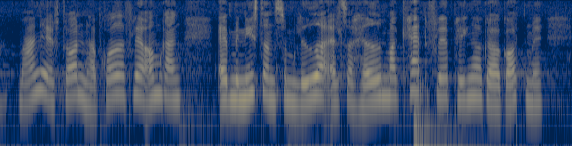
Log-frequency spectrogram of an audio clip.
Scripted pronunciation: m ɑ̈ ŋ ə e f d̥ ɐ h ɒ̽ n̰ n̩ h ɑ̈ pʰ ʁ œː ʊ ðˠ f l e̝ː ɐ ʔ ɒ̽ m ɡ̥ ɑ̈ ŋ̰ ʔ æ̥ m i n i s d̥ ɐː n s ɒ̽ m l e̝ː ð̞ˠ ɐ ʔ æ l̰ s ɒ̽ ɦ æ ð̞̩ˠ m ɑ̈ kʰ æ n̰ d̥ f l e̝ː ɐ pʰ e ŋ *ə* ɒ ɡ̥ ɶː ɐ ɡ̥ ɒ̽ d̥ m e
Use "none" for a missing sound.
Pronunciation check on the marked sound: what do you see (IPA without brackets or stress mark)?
ə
